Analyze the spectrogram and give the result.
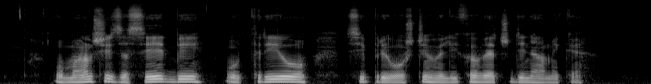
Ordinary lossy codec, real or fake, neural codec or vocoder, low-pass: none; real; none; 19.8 kHz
